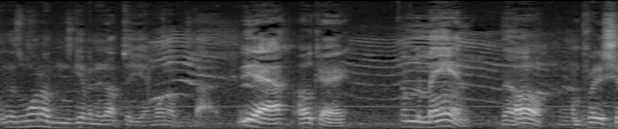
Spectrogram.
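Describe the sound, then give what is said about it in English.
A young child cries in the background, with a few high, whining wails rising and falling beneath a steady conversation between adults. “And again, you can hear my damn kid crying.”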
